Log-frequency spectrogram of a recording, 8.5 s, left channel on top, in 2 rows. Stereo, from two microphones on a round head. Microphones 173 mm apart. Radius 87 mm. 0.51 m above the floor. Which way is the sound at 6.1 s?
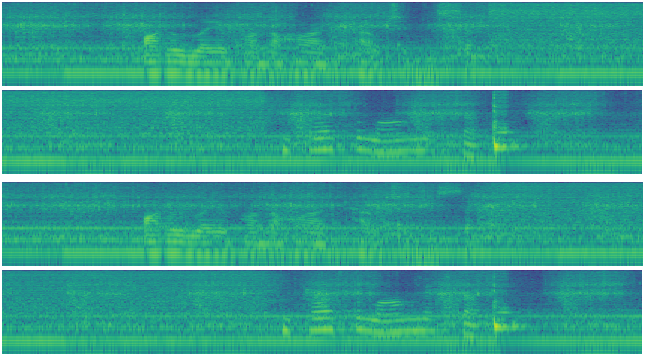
30° right (ahead or behind).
